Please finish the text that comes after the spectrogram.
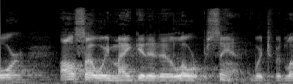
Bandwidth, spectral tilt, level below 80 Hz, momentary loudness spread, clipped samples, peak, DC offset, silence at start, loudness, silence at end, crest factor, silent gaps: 15 kHz; -5 dB/octave; -42 dBFS; 11 LU; under 0.1%; 0 dBFS; under 0.1%; 0 s; -15 LUFS; 0 s; 16 dB; none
